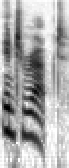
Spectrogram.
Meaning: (verb) 1. To disturb or halt (an ongoing process or action, or the person performing it) by interfering suddenly, especially by speaking 2. To divide; to separate; to break the monotony of
- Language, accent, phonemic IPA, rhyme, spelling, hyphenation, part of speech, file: English, US, /ˌɪntəˈɹʌpt/, -ʌpt, interrupt, in‧ter‧rupt, verb / noun, En-us-interrupt.ogg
